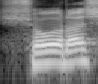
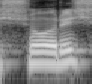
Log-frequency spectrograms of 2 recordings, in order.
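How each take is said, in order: First: The last vowel is a. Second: The last vowel is i. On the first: The speaker calls it wrong. "नहीं होता" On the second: The speaker calls it right. "होता है"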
